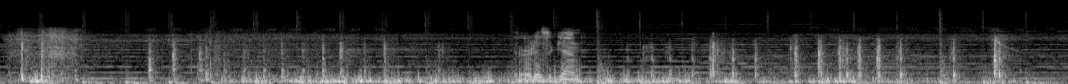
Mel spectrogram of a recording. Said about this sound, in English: Ricochets, sounds like automatic fire.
